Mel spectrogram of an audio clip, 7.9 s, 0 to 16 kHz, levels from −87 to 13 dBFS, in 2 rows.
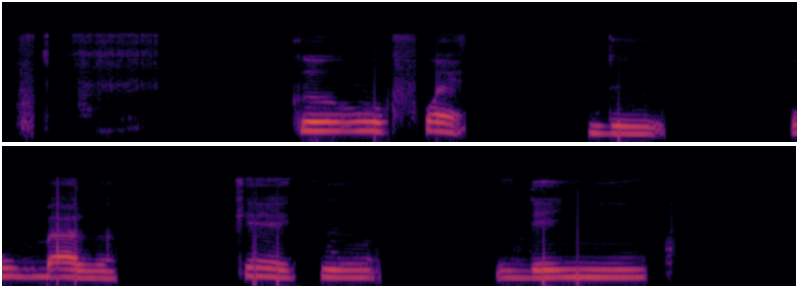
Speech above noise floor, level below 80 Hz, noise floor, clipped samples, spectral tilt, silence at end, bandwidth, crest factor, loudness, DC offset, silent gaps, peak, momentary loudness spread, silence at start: over 52 dB; -72 dBFS; under -90 dBFS; under 0.1%; -7.5 dB/octave; 0.75 s; 7.6 kHz; 18 dB; -40 LUFS; under 0.1%; 0.23-0.33 s, 0.79-1.45 s, 2.33-2.93 s, 3.32-3.94 s, 4.55-5.14 s, 5.87-6.45 s; -22 dBFS; 21 LU; 0.1 s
